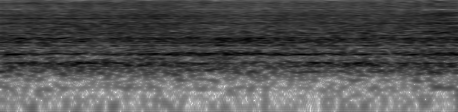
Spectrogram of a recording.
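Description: A steady room hum with two faint held tones, unchanging throughout.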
